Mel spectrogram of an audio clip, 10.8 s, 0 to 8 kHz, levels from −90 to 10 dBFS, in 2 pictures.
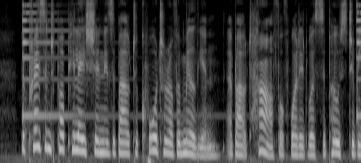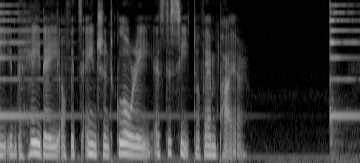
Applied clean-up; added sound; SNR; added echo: none; Keyboard (musical); 16 dB; none.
